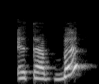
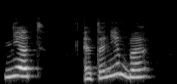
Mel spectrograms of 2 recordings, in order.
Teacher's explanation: Savolni oxirini balandroq ohangda o'qib berasiz. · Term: so'roq ohangini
